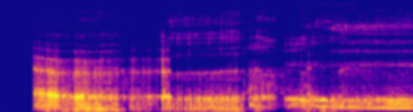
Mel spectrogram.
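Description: A long, loud, drawn-out burp recorded up close, rumbling deep and throaty for several seconds with a few brief catches before trailing on.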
